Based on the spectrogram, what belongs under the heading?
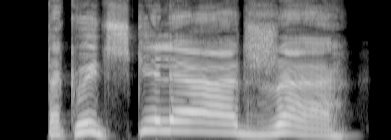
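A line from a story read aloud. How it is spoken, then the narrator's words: Inner voice yelling. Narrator (Russian): вопило его подсознание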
